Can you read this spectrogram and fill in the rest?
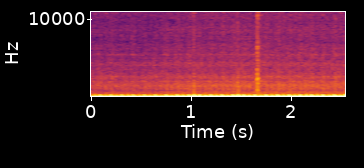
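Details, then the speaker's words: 2002 Honda Magna VF750C V4 after spark plug checks: deep, lumpy idle with an uneven, stumbling beat and dropped pulses; a misfire from one cylinder, with the whole bank on that side acting up, cause unknown. "guys listen close and Miss is coming from this cylinder"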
